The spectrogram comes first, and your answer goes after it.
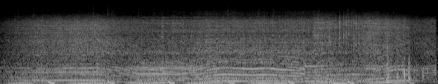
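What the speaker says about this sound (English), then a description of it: "the style MS-661 sets the standard for excellence in chainsaw technology" A Stihl MS-661 chainsaw cutting wood, its engine loud and close, pitch rising and falling as the chain bites into the timber and eases off, running continuously without voices.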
